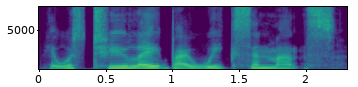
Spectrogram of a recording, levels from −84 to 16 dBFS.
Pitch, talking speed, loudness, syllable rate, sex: 205 Hz, 205 wpm, -17 LUFS, 3.7 syllables/s, female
